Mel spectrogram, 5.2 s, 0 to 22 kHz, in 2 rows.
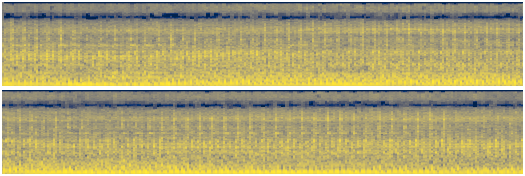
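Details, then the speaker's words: BMW X3 diesel, a used daily being made MOT-ready, idling steadily. A light, fast tick up front rides on the idle rhythm; diagnosed as the rubber-bushed crank pulley. "First things first, there is a horrible noise coming from up here. It's like a ticking noise."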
